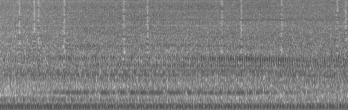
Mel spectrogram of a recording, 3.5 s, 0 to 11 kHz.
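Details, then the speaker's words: 2018 Mustang GT, first start with new engine on high-zinc break-in oil and large Mishimoto radiator: smooth, even low V8 rumble with steady beat, no knocks or ticks; idling cleanly while warming up, running good. "alright guys we're just gonna let the car run in warm up for a little while she's running good"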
